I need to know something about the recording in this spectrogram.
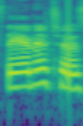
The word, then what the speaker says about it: Thanatos: yes thanatos is the persification of death okay so that is how it's spell pronounced with the t anyway so he's in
